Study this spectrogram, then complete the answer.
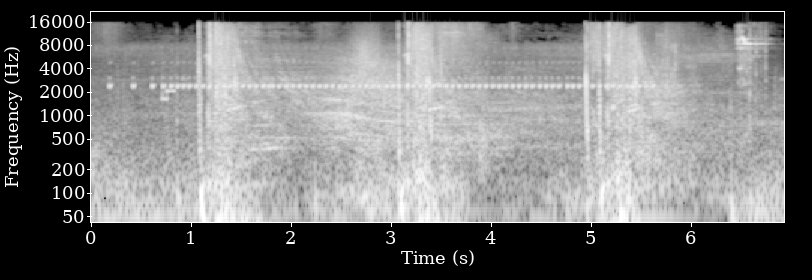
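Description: A heavy rifle fires loud shots that boom and echo.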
